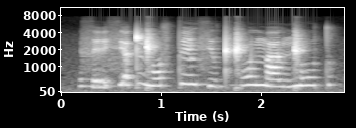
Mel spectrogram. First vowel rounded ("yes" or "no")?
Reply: no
